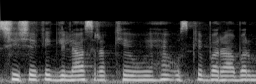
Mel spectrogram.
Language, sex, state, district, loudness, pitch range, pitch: Hindi, female, Punjab, Pathankot, -17 LUFS, 205-220 Hz, 210 Hz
